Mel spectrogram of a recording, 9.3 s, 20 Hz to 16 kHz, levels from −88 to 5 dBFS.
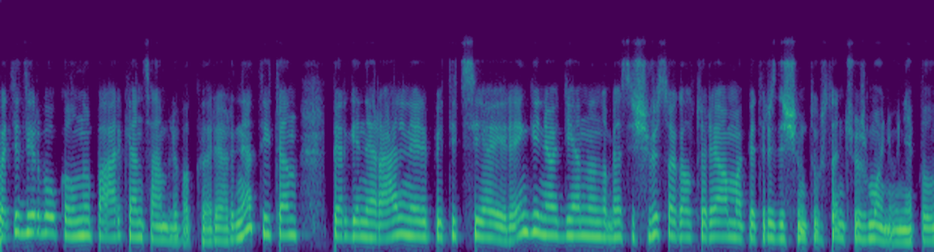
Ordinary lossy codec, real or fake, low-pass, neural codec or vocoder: Opus, 24 kbps; real; 7.2 kHz; none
